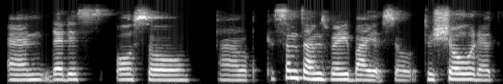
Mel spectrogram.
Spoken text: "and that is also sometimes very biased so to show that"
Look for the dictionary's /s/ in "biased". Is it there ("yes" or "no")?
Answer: no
